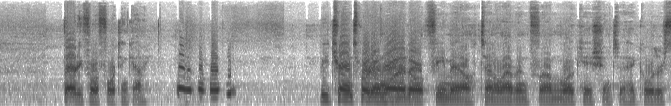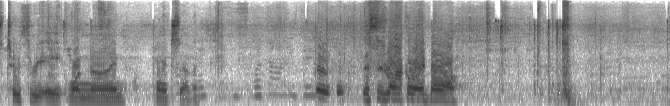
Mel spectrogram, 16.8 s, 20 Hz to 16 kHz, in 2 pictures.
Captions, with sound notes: All this 34-14 County 34-14? Be transporting one adult female, 10-11, from location to headquarters 2-3-8-1-9 .7 What's all these things? (Radio chatter) This is Rockaway Borough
